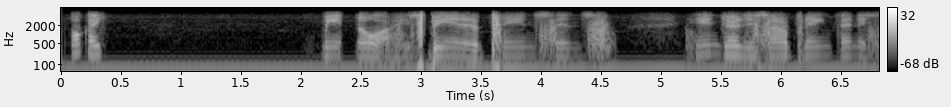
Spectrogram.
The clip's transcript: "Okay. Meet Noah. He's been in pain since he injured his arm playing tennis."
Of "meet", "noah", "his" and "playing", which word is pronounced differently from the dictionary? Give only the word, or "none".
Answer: his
